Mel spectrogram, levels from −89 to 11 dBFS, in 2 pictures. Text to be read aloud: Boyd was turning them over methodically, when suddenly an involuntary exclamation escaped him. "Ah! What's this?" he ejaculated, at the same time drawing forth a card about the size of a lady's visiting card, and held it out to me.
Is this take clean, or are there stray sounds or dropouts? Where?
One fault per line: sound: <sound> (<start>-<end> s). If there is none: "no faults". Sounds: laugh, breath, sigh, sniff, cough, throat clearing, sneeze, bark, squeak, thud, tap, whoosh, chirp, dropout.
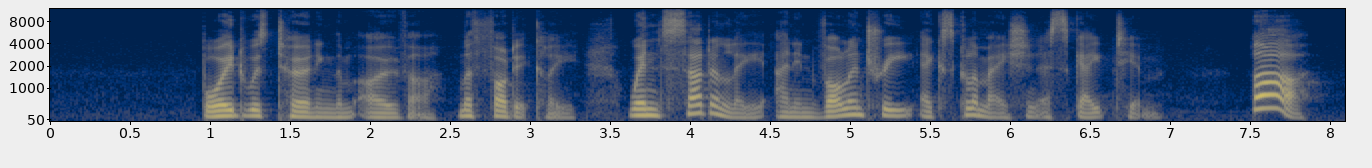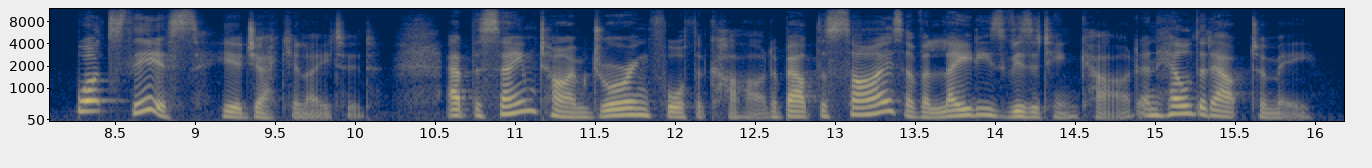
no faults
